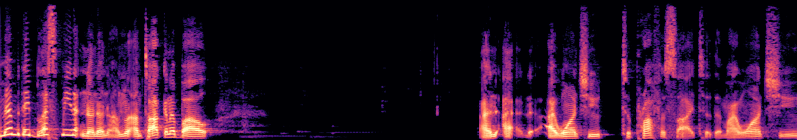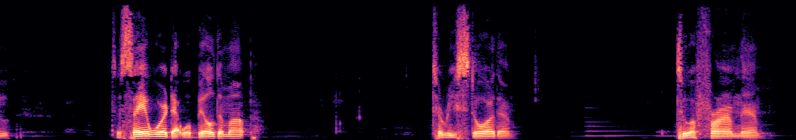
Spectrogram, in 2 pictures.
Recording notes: Recorded at the 08:30am Service on 2017-05-07.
